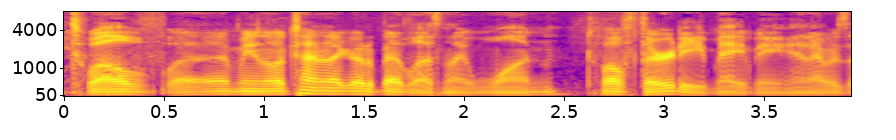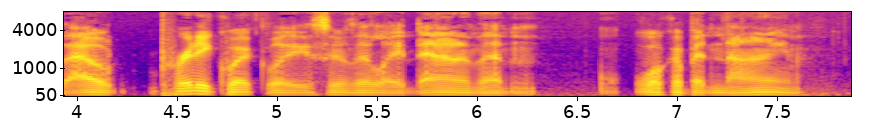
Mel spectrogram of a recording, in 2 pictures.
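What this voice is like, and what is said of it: Slightly raspy voice. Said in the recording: “my voice is a little raspy. A little raspy.”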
